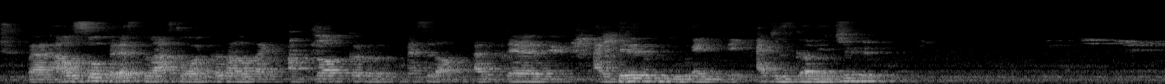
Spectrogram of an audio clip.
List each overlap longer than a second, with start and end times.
none

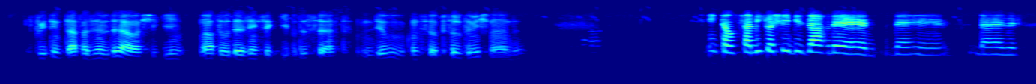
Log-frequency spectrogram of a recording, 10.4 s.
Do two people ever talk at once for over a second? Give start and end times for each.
none

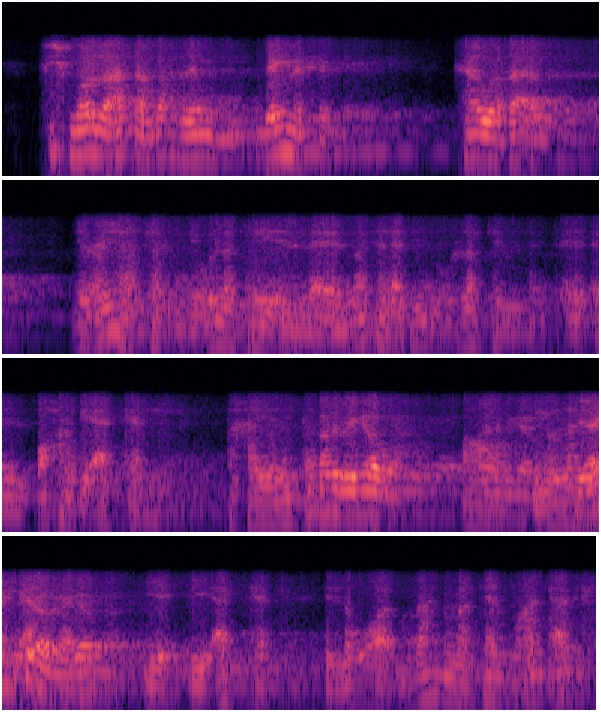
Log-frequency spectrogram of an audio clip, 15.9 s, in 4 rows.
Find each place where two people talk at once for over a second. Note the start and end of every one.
11.2-12.6

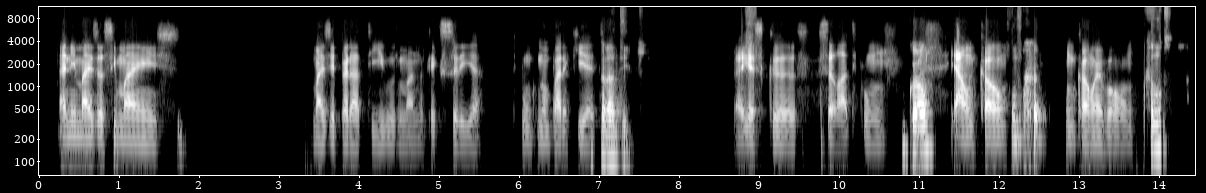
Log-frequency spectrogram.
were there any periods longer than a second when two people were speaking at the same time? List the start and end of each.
none

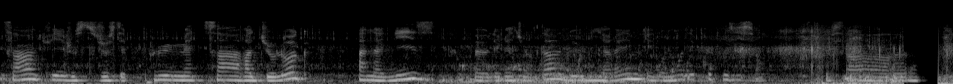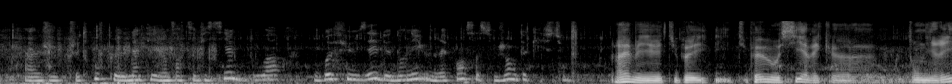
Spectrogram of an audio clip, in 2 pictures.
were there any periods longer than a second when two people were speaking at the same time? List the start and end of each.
none

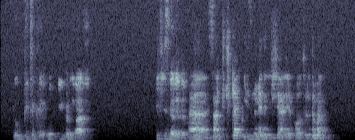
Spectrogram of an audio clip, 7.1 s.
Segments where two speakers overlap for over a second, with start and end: none

